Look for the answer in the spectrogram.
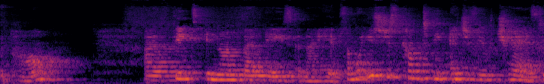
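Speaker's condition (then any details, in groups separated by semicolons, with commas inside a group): No condition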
